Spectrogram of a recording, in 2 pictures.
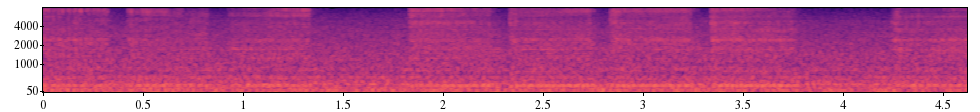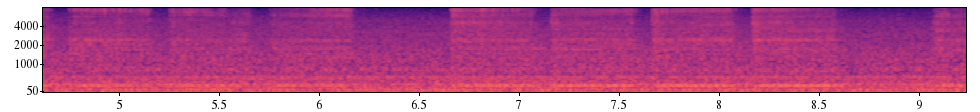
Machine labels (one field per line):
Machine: slide rail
